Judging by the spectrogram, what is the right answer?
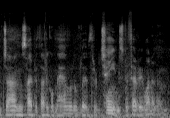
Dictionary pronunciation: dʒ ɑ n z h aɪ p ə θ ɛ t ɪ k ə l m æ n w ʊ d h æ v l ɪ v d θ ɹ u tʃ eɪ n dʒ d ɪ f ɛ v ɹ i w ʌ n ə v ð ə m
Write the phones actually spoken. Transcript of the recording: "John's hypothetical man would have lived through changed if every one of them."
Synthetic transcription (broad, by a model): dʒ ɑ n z h aɪ p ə θ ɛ t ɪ k l m æ n w ʊ d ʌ v l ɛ d θ ɹ u tʃ eɪ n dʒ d ɪ f ɛ v ɹ i w ʌ n ə v ð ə m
